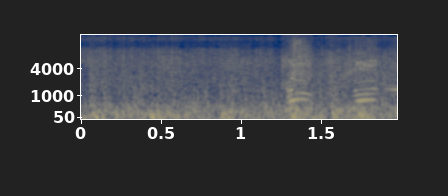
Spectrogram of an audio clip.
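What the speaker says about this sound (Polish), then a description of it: "Ostatni złoty strzał!" A gunshot fired in the video game GUN, a short sharp crack near the middle of the clip, heard over someone excitedly talking and steady game background noise.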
